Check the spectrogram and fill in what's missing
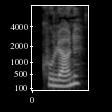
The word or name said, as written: kolonne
